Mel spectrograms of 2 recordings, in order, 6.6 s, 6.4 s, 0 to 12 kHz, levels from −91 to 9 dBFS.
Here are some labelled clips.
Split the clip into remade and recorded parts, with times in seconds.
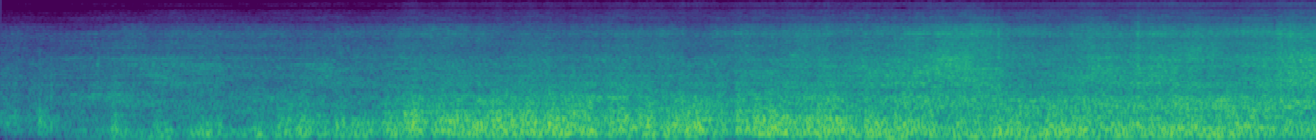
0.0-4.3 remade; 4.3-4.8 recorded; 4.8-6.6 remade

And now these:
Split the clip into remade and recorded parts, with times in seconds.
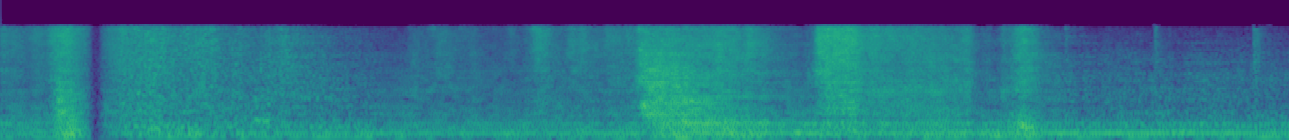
0.0-0.6 remade; 0.6-1.9 recorded; 1.9-5.3 remade; 5.3-6.4 recorded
